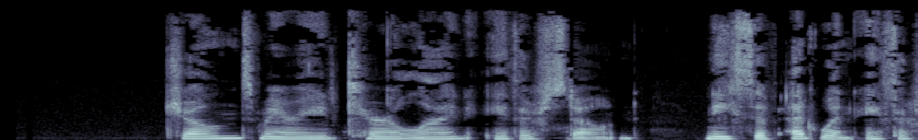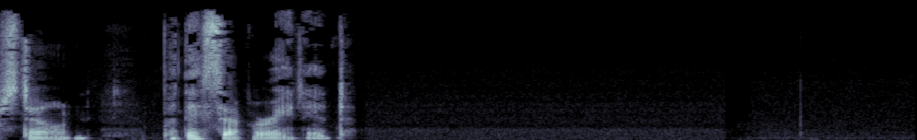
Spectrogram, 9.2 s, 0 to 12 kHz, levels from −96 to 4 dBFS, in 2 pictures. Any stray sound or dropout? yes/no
no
